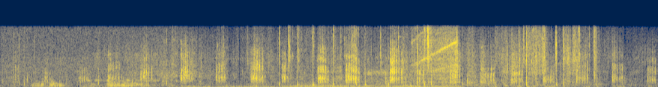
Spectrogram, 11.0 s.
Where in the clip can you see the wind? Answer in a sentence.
The wind can be heard from 0.0 to 7.7 s.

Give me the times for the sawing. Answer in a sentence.
The sawing can be heard from 1.4 to 3.4 s and from 6.8 to 7.7 s.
